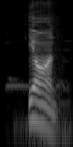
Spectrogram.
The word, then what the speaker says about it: AEON: Next देखें यान, यान मतलब श्रेष्ठ युग, एक बेहतरीन युग।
